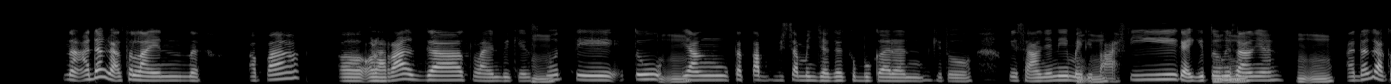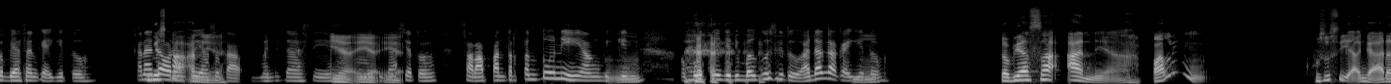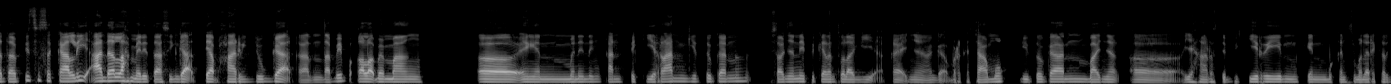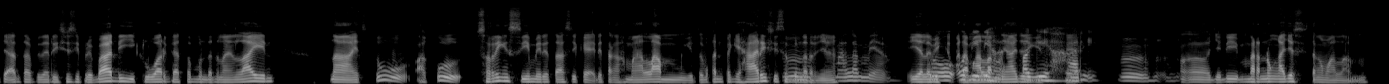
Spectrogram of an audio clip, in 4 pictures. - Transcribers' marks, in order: in English: "smoothie"; in English: "mood-nya"; chuckle; "menenangkan" said as "meniningkan"; tapping
- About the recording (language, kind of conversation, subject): Indonesian, podcast, Bagaimana rutinitas pagimu untuk menjaga kebugaran dan suasana hati sepanjang hari?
